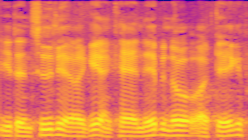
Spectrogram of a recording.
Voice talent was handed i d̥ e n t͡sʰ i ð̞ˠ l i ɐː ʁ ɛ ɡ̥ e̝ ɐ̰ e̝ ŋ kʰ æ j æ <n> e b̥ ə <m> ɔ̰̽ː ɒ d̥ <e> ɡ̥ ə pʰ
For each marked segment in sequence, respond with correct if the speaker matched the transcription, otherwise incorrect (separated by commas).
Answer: correct, incorrect, correct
